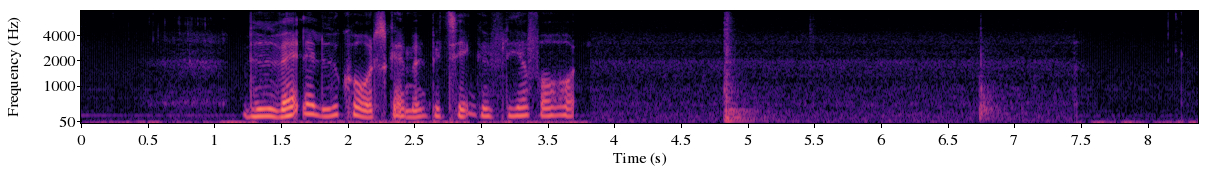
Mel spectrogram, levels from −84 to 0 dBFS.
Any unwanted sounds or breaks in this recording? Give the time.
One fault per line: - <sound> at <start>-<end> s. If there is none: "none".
- thud at 4.8-5.5 s
- thud at 6.7-7.3 s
